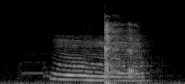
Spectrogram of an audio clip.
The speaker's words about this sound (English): What? Why are you coughing? I had something in my throat.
